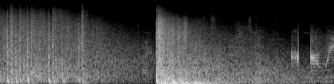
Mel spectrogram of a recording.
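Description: Arma Reforger video game combat: a run of gunfire, then a sudden loud blast as a frag grenade goes off, followed by a rumbling decay and a few more shots, with a voice heard faintly.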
